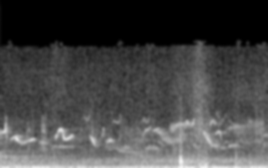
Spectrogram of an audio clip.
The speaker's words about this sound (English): listen to those stone chats.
